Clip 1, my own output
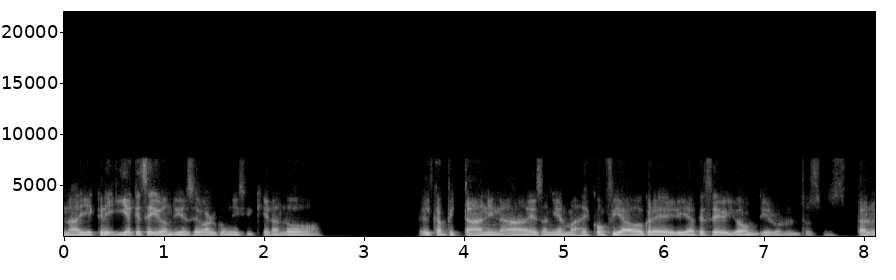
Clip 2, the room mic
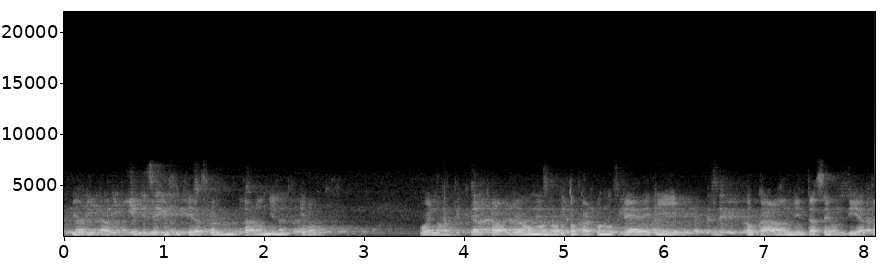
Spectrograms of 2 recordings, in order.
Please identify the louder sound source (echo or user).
user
